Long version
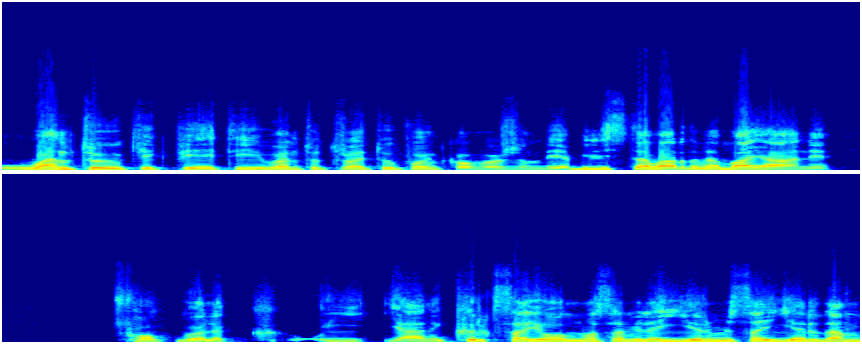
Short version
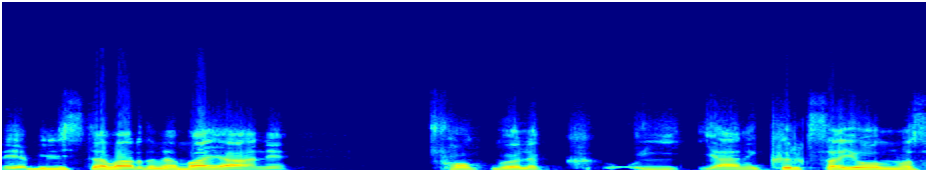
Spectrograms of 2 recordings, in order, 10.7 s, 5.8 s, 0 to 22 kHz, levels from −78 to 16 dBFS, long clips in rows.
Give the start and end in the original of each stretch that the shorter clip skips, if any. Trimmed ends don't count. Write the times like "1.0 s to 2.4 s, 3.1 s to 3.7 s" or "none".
none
